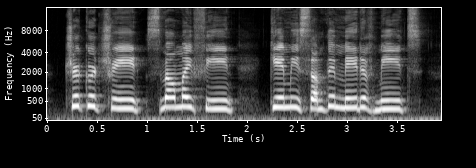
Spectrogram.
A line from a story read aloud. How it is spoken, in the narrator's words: Roach shouted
